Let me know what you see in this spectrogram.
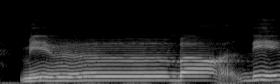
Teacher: Hukum iqlab, bacalah 2 harakat dengan mim yang nipis.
